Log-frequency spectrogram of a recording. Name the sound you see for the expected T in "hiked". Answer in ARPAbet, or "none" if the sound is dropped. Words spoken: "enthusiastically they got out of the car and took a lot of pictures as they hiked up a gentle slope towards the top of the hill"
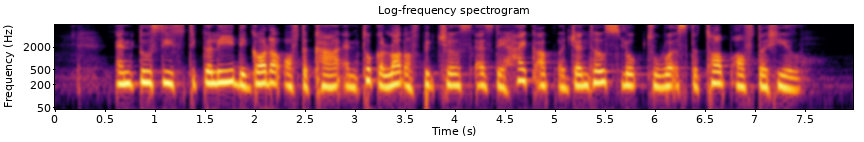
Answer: none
